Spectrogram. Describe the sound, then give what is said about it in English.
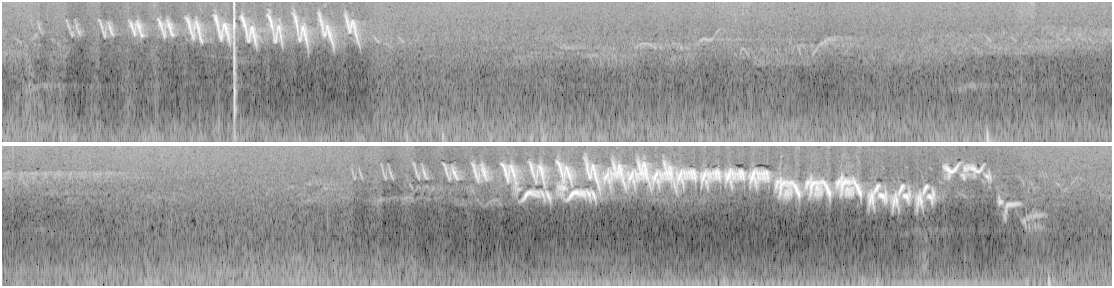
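Wilson's Warbler song: two bouts of rapid, high, chattering notes repeated in quick series, the first brief and the second longer, with a soft steady background hiss between them. “I think there was a Wilson's Warbler in there.”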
